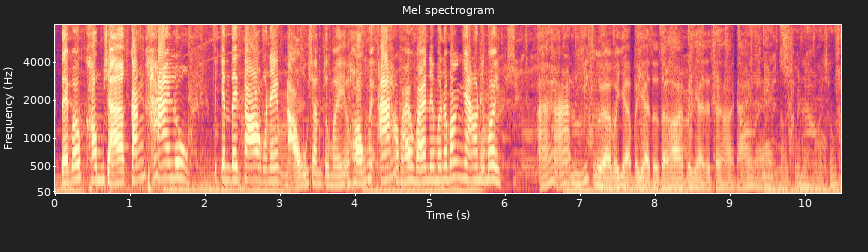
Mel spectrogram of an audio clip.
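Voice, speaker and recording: Game streamer, very quick talker, excitable exclamations, faint music behind. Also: mid-range voice. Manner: excitable, rapid-fire exclamations to viewers. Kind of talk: live gameplay commentary.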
